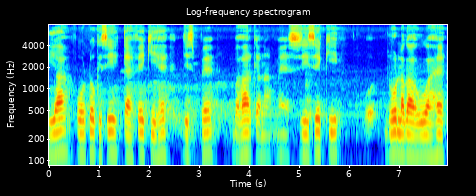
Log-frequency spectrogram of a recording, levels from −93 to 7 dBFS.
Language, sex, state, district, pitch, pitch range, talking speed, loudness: Hindi, male, Uttar Pradesh, Lucknow, 125 Hz, 115-130 Hz, 130 wpm, -18 LUFS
